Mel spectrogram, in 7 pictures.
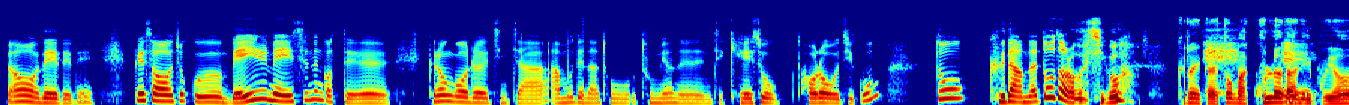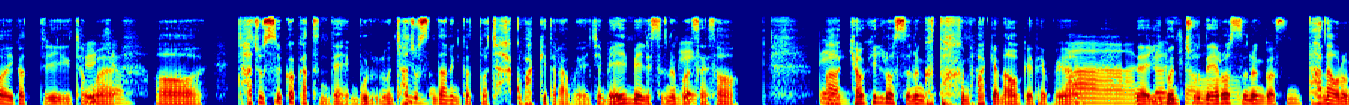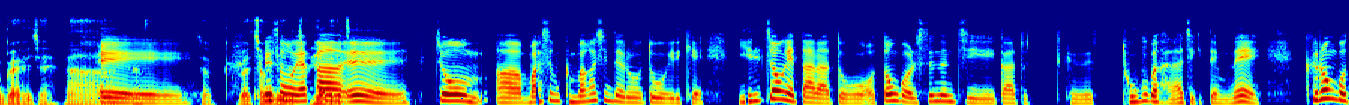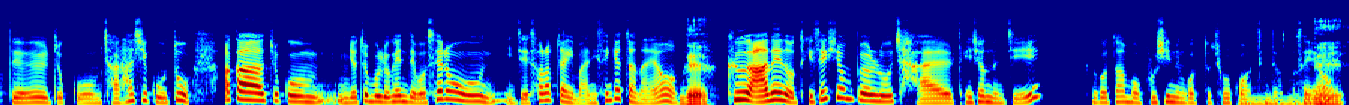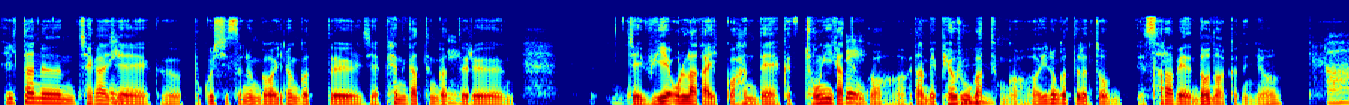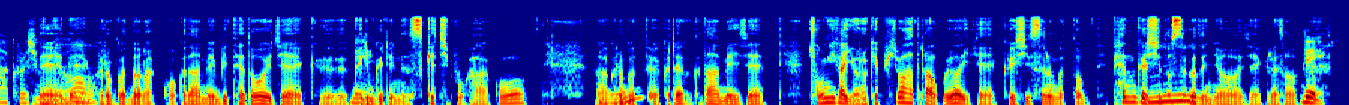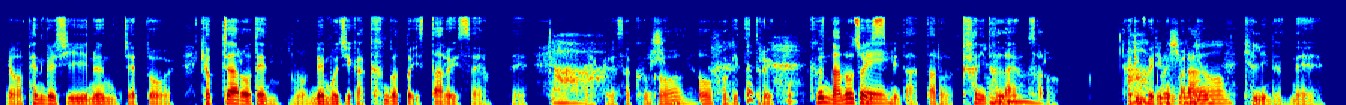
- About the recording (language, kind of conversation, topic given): Korean, advice, 작업 공간을 깔끔하게 정리하려면 어디서부터 어떻게 시작해야 할까요?
- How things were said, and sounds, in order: other background noise; tapping; laughing while speaking: "더러워지고"; laughing while speaking: "것도"; laugh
